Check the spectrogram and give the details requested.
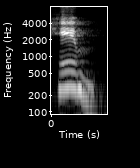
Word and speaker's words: hymn: और आज हम करने जा रहे हैं क्लास 8 इंग्लिश पूर्वी unit number 4 environment poem harvest हिम। हिम क्या होता है? इसमें इन जो है वो साइलेंट है और हिम होता है अ रिलीजियस सॉन्ग और poem of praise to गॉड।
